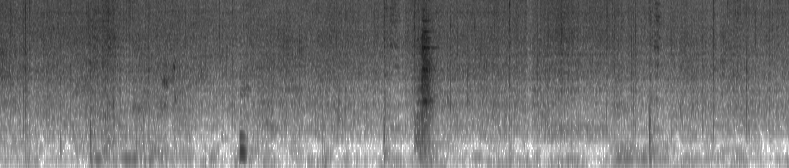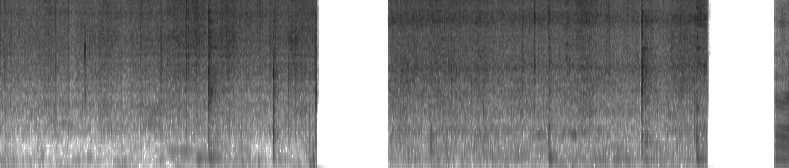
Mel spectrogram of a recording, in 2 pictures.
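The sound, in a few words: onions frying in a pan on a clay stove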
